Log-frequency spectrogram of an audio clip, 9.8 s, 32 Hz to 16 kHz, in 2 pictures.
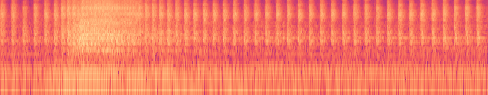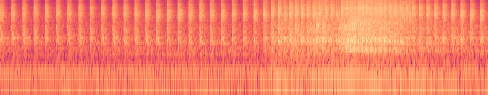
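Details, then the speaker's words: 2003 Infiniti I35 3.5L, 119k miles, startup idle, no codes, timing chain tensioner already replaced without change: steady fast tick three or four per second with two brief surges; owner wonders about precats, knock sensor or coil pack. "2003 I35 startup. Seems like an engine knock. Chain tensioner got replaced, still there."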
